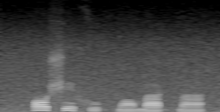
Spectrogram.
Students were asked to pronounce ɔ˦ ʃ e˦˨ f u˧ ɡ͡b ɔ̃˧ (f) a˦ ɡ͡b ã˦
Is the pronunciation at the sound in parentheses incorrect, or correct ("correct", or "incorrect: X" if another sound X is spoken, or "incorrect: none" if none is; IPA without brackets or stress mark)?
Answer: incorrect: m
